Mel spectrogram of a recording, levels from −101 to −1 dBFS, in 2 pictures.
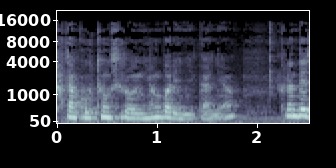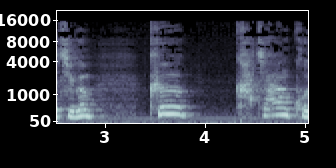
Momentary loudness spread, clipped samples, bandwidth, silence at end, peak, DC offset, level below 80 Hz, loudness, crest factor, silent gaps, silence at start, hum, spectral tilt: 12 LU; under 0.1%; 15.5 kHz; 0 s; -12 dBFS; under 0.1%; -58 dBFS; -28 LUFS; 16 dB; none; 0 s; none; -6.5 dB/octave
